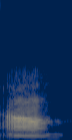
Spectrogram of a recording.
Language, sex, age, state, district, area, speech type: Assamese, female, 60+, Assam, Sivasagar, rural, conversation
